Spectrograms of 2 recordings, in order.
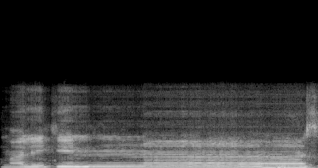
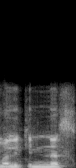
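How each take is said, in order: First: The vowel is drawn out and prolonged. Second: The vowel is short, without prolongation. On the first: The speaker calls it right. "এভাবে টান হবে" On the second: The speaker calls it wrong. "আগের বার এখানেও টান পড়েনি"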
